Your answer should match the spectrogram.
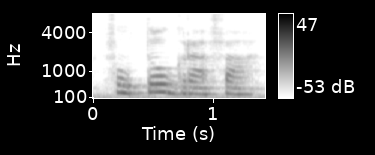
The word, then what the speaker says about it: fotógrafa: her profession, her job, I have this accent over the O, which is why when I pronounce it, I emphasize that O. Juliana es fotógrafa, fotógrafa.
